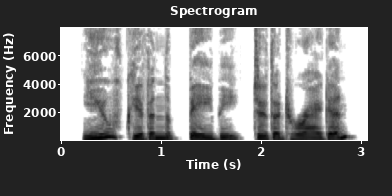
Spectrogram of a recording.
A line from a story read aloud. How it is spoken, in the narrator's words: cried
